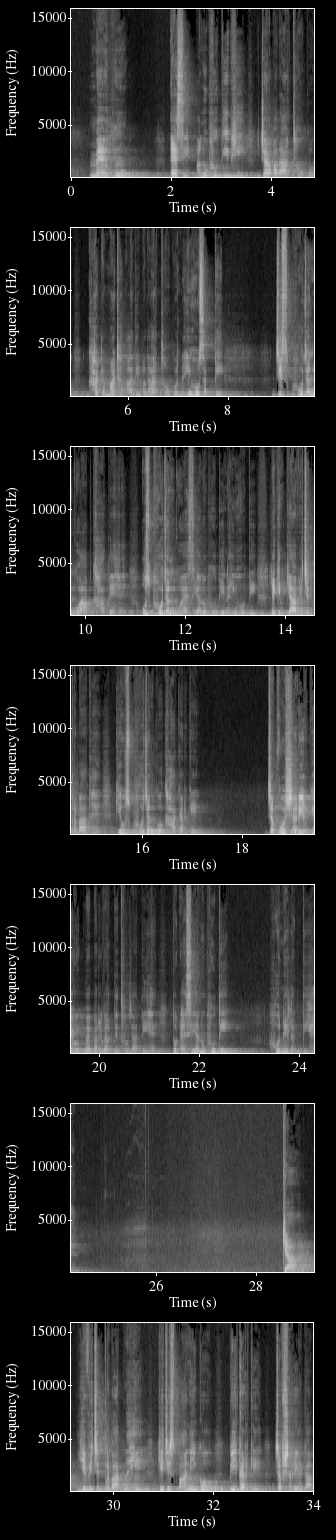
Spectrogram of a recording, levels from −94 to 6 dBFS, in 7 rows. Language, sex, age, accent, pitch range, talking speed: Hindi, male, 40-59, native, 150-205 Hz, 120 wpm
